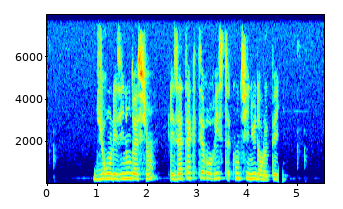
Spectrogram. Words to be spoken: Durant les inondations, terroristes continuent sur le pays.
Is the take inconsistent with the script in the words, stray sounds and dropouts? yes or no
yes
